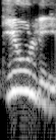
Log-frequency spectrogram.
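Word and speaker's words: Juli: হয় ইউনি দেখেন জুনকে ইউনি জুলাইকে বলা হয় ইউলি এটা মনে রাখার হচ্ছে যে জুনের এই তিনট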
